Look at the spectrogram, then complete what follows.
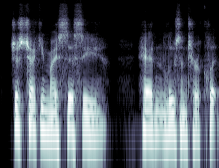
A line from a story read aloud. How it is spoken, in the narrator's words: said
